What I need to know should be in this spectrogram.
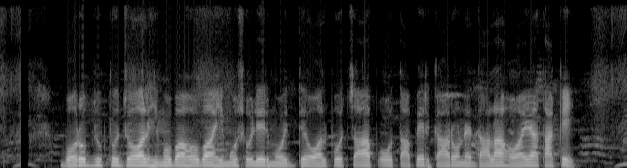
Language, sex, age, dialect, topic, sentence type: Bengali, male, 18-24, Rajbangshi, agriculture, statement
